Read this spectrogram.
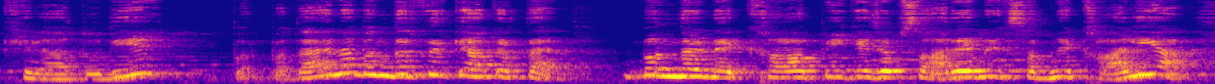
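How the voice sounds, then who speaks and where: A woman telling a children's story in a lively, expressive, playful way. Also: on the high side, unhurried. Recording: echoey room from a distance.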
